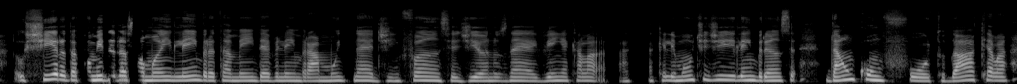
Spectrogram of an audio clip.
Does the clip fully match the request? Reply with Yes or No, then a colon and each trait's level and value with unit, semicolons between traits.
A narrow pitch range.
Yes: narrow, 2.3 semitones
